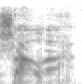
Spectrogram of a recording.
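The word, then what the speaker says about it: Saleh: Salah I I think Robert right yep Robert Salah okay I think he uh man I I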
